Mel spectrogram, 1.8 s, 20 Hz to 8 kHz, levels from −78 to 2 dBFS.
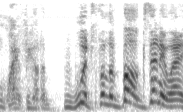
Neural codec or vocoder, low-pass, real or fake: none; 7.2 kHz; real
